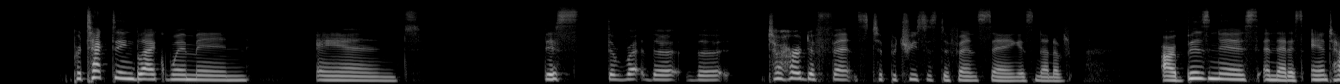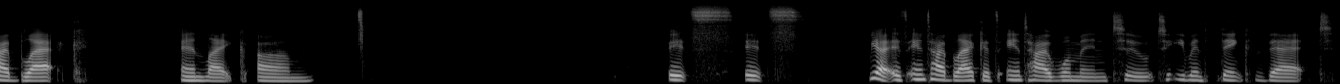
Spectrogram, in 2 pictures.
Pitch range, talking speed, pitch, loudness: 180-225 Hz, 90 wpm, 200 Hz, -30 LUFS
